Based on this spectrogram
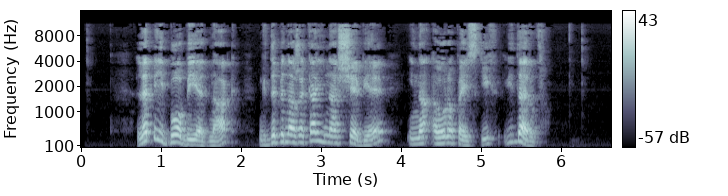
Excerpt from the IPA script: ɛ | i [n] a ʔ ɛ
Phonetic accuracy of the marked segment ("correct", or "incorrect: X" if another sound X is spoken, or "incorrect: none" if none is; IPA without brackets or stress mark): correct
